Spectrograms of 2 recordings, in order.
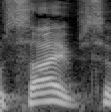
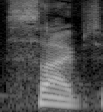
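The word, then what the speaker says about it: Scipes: I mean, yeah, if we just go to Kim Sipes, and by the way, it's spelled with a C, S-C-I-P-E-S, Kim Sipes,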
